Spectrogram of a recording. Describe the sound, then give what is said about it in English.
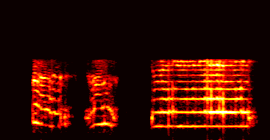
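A baby hollers during a diaper change, giving three crying bursts with the last one the longest and most sustained, a strained, harmonically rich wail. “In case you can't tell, we're changing another diaper. I kind of gathered that one from that holler.”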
